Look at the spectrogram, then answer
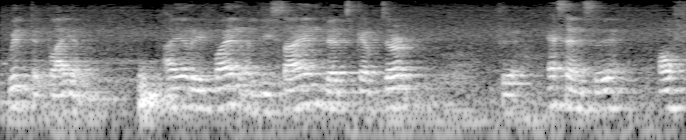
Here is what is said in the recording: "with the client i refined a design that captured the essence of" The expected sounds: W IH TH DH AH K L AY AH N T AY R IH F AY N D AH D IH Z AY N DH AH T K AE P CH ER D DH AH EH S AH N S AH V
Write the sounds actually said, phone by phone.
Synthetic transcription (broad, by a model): W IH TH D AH K L AY AH N T AY R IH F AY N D AH D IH S AY N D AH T K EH P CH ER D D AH EH S AH N S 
